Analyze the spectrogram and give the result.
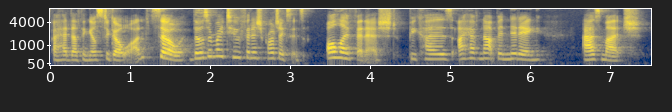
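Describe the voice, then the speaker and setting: A woman's voice: on the high side, lively intonation, normal speed. A young woman with a cold and a sniffly voice, rambling in a casual chat as host of a knitting podcast, with plenty of fillers. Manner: rambling, chatty, with frequent fillers and laughs.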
